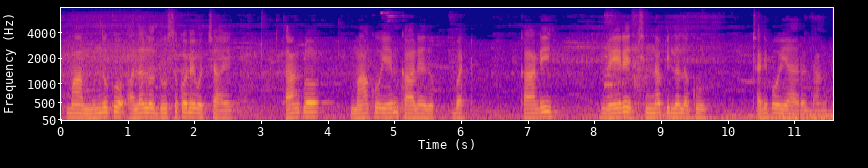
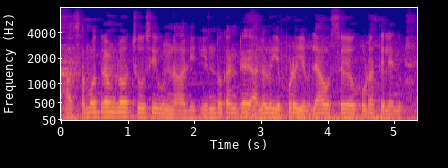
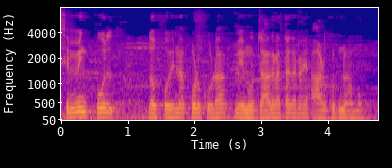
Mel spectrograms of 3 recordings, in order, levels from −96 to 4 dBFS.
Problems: background sounds at intervals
